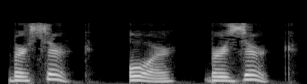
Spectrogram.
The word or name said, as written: berserkness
